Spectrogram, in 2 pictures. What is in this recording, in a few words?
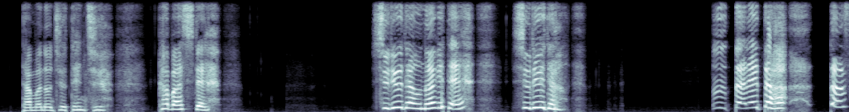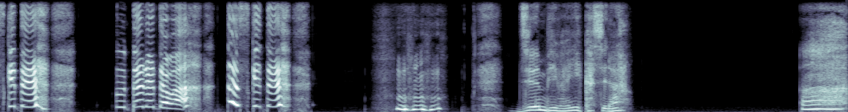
Female warrior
